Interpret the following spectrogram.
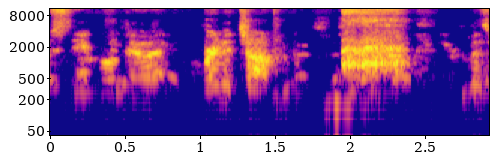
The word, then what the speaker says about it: Schaub: Brandon Chop.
